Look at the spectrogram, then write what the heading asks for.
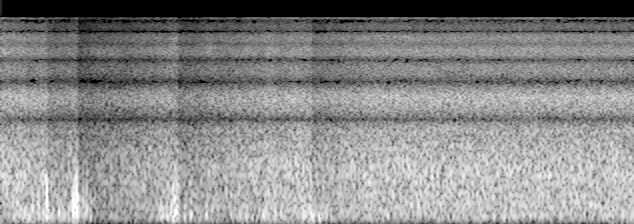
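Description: Steady rush of wind and running noise from a moving train, heard through an open window, with a few dull knocks in the first three seconds.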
